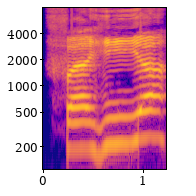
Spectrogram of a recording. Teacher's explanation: یہ گول ہا ہے چشمے والی، منہ سے ہوا نکالنے کی طرح اس کو پڑھتے ہیں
